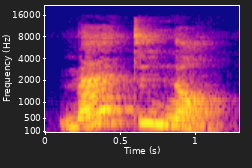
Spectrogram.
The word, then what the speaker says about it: maintenant: Maintenant. Ahora. Maintenant. Dès maintenant. Desde ahora. Dès maintenant. Maintenant. No se pronuncia la T.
